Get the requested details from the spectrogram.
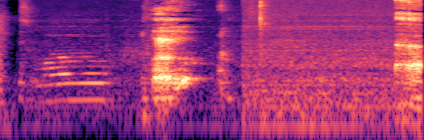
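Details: Woman burping during a mukbang eating video: a loud, rumbling burp amid soft voice and room noise.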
